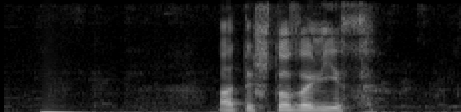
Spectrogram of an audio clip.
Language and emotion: Russian, angry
